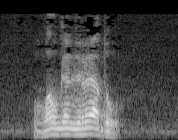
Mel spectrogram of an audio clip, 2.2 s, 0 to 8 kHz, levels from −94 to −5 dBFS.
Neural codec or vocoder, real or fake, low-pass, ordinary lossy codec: codec, 16 kHz, 4 kbps, FunCodec, trained on LibriTTS, 50 frames a second; fake; 7.2 kHz; MP3, 24 kbps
